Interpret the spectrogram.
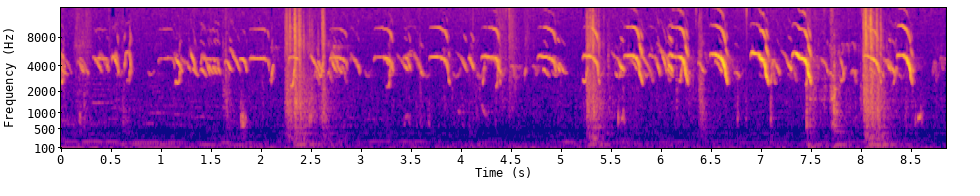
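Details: Newly hatched black chicks cheep in a crowd, high bent peeps at first sparse then thickening into a busy chorus, broken by a few sharp knocks and rustles.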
